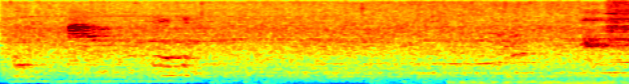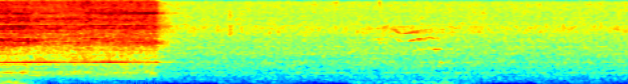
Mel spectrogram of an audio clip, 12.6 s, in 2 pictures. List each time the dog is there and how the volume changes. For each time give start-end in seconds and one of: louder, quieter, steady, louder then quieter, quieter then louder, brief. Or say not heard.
not heard.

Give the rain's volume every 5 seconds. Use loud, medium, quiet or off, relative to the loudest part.
loud, medium, medium.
